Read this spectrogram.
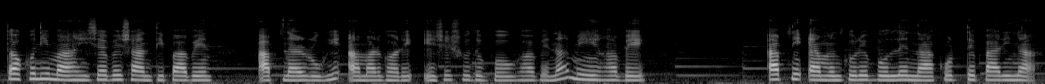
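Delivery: usual speaking voice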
